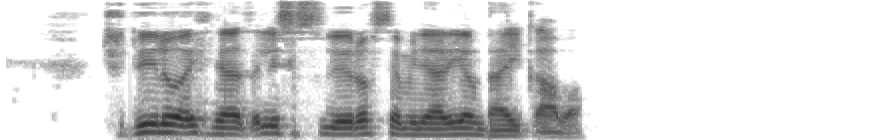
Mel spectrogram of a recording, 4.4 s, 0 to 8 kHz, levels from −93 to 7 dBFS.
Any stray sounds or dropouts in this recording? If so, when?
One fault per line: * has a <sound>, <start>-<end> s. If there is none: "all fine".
all fine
